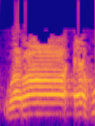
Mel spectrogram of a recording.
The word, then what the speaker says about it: وراءه: وراءه وهو الحق أعلمك إزاي تنطق وراءه إزاي ورققها راء مد شفايفك على هيئة قبلة والمد بتاعها كمان مفخم وراء أه رجع شفايفك على هيئة ابتسامة وراءه واخد بالك وهو آه الواو اهي مرققة شوف قلتي وهو إنما عند الوقف أقول إيه؟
